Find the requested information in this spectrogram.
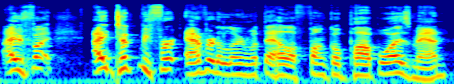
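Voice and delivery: laughing through the words, high; giggling as he admits it. Real, not acted. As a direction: breaks into laughter mid-sentence. Laughing while telling.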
